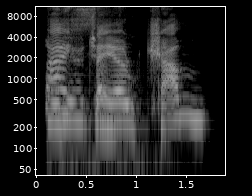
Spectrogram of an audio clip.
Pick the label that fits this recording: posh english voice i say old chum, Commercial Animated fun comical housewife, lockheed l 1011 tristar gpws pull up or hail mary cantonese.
posh english voice i say old chum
